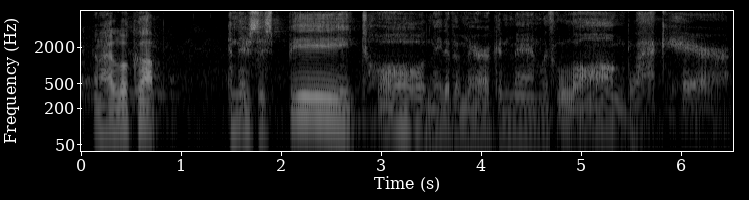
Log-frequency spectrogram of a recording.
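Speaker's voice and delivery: plain reading voice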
